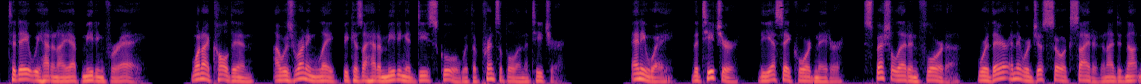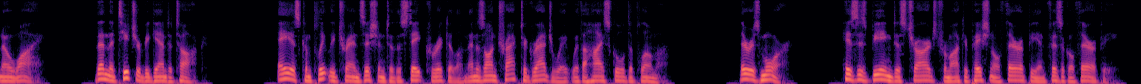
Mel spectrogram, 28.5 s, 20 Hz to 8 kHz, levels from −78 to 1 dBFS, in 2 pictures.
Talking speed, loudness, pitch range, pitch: 195 wpm, -28 LUFS, 85-115 Hz, 100 Hz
